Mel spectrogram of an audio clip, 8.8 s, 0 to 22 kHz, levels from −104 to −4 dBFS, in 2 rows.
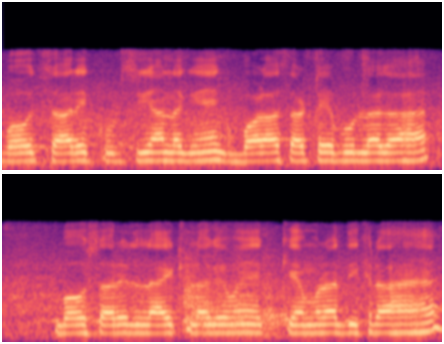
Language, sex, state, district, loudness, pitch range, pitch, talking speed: Hindi, male, Bihar, West Champaran, -15 LUFS, 155-160 Hz, 155 Hz, 135 wpm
